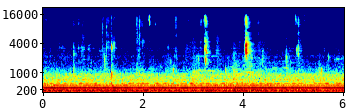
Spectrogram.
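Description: Quiet mouth sounds of someone eating soft jelly: squishy chewing and small lip smacks and clicks, the sharpest about four seconds in, over a steady low hum.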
